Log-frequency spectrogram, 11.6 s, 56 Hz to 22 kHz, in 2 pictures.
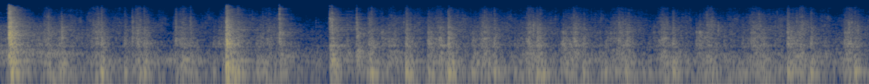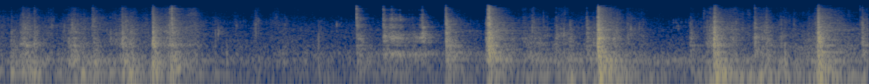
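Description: Screwdriver turning the CPU heatsink's mounting screws in an HP ProDesk 600 G1 desktop: rapid, irregular small clicks, with a short pause about two-thirds of the way through before the clicking resumes.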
